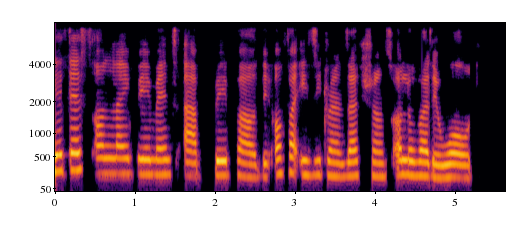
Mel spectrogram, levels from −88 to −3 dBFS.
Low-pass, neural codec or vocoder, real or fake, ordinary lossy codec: 7.2 kHz; none; real; none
